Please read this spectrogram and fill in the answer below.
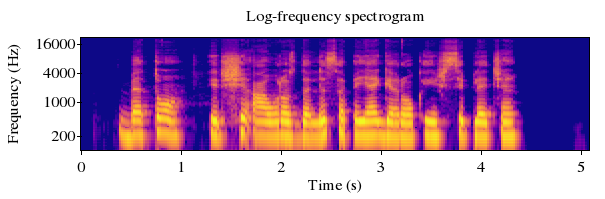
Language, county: Lithuanian, Šiauliai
